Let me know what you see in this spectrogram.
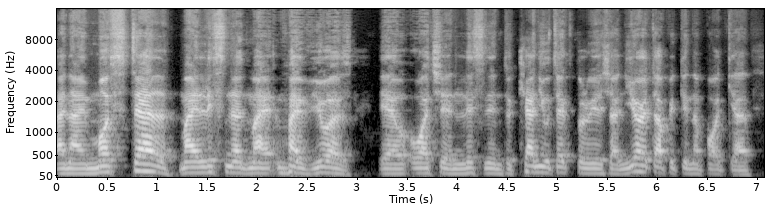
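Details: Adult male speaker; Normal speaking voice.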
